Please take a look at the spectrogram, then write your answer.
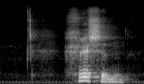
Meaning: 1. to snatch, to grab 2. to abduct, to kidnap
- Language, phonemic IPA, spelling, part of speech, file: Dutch, /ˈɣrɪsə(n)/, grissen, verb, Nl-grissen.ogg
